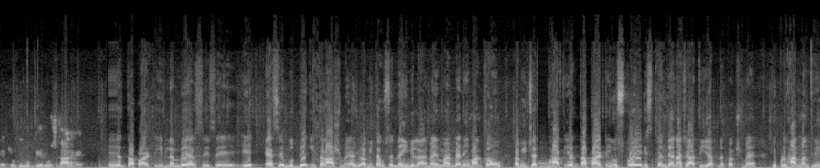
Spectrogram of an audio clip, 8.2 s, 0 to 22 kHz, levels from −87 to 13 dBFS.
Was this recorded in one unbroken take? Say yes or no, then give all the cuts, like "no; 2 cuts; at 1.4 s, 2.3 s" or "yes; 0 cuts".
no; 2 cuts; at 1.1 s, 5.4 s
